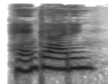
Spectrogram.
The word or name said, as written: hanggliding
